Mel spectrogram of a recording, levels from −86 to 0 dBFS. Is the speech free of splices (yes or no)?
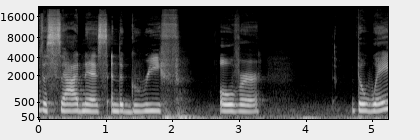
yes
